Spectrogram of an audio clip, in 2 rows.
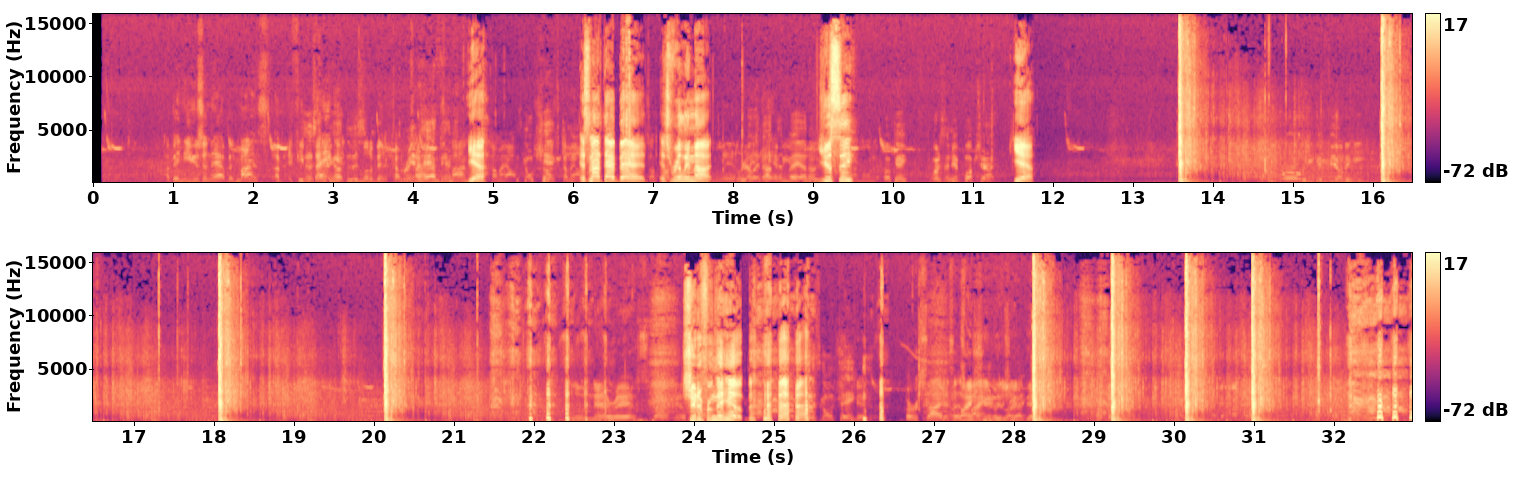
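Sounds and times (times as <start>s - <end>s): shotgun shot: 13.6s - 15.3s, 16.1s - 21.6s, 28.2s - 32.2s.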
